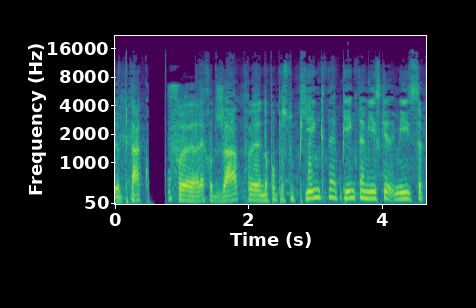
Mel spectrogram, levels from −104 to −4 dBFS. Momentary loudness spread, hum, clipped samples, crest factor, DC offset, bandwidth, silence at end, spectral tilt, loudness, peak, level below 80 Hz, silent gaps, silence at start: 7 LU; none; under 0.1%; 14 dB; under 0.1%; 13 kHz; 0.05 s; -5.5 dB/octave; -20 LUFS; -6 dBFS; -50 dBFS; 0.67-0.73 s; 0 s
